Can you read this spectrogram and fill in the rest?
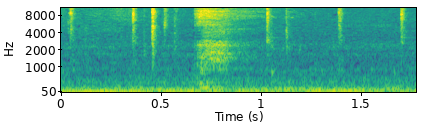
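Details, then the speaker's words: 2001–04 Chevy Optra on a right turn after CV axle replacement: steady road and engine rumble with no clunking; clunk was traced to a CV axle thought broken or wiggling, with torn boot, not the strut. "Okay, I'll turn right. Oh wow. I don't hear any clunking sounds anymore."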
